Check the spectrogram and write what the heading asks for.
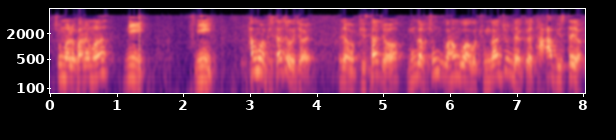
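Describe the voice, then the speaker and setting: A man teaching a language class, lively and drilling words by repeating them with rhetorical questions. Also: sits high, fast. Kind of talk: classroom lecture. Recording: dull lo-fi sound, faint background noise.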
